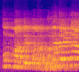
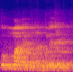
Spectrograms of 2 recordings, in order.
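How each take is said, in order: First: Raised, ringing chant ending on a held "না"; rousing preacher's call. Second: Said in the usual way. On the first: Shown as a demonstration. Preacher repeats the point to the congregation, rousing call. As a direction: call it out to the congregation, last word stretched.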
